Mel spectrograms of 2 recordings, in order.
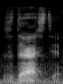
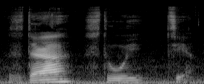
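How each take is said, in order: First: The greeting is said fast, with syllables squeezed. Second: All the syllables of the greeting are pronounced. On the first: This is pretty informal. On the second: This is the formal version.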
